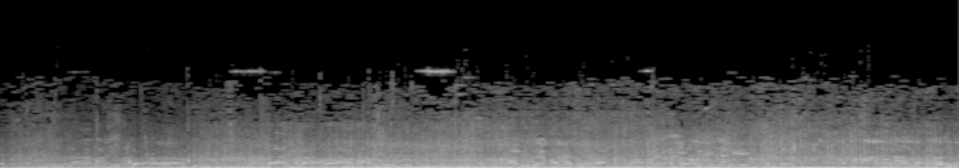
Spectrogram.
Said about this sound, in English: In a roundabout, several buses have stopped to let people on and off.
